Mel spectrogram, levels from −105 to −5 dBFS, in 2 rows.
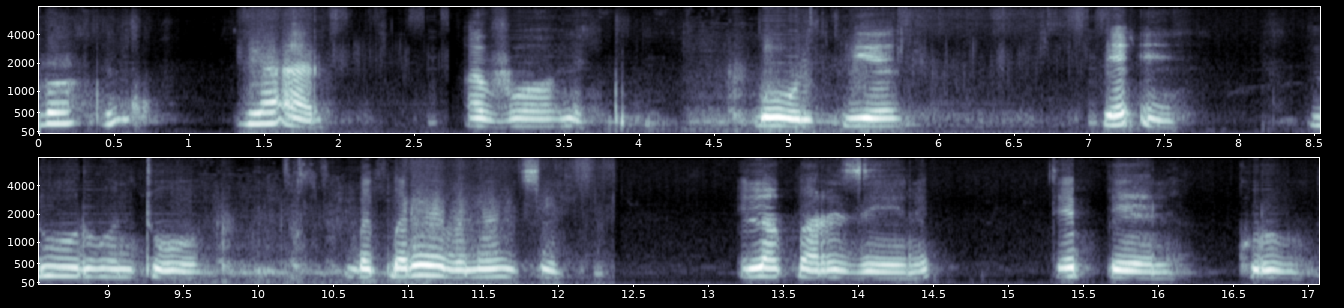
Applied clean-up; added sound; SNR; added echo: neural separator model SepFormer DNS4.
